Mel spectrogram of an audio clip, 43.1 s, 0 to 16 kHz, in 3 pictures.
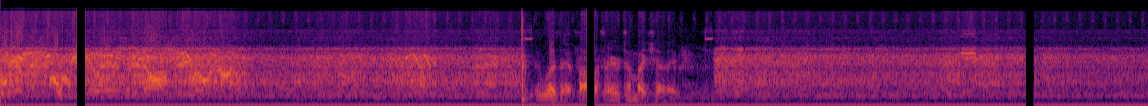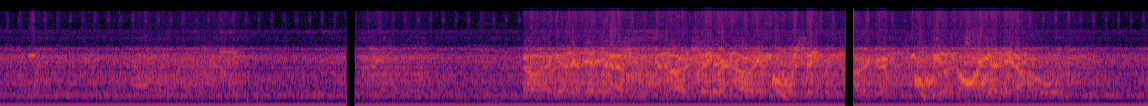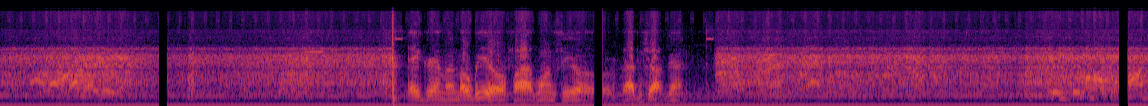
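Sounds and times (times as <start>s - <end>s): garbled radio voices: 0.0s - 43.0s
radio static hiss: 0.0s - 43.0s.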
